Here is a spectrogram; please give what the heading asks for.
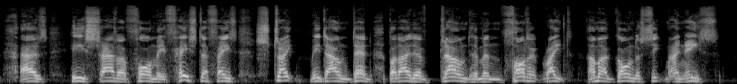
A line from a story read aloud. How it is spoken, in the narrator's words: said wildly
